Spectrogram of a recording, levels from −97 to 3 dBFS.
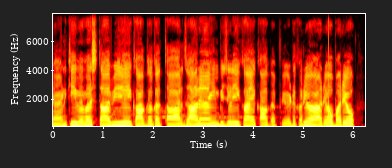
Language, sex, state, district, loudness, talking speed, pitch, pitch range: Marwari, male, Rajasthan, Churu, -16 LUFS, 190 wpm, 190 Hz, 180-200 Hz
